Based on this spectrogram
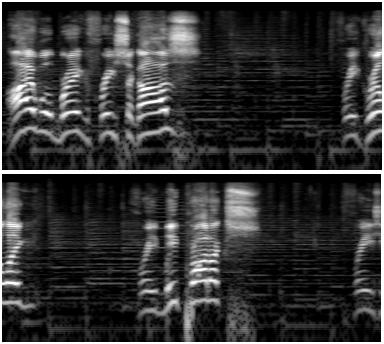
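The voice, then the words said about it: Bernie Sanders impression. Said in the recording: “my Bernie Sanders impression”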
